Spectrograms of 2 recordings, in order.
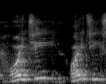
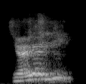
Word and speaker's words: Jyoti: And I have, is it Hoyty? Jyoti.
